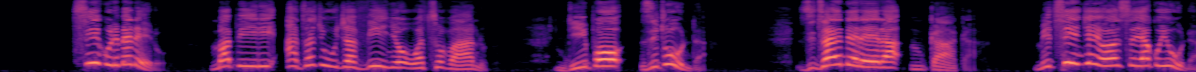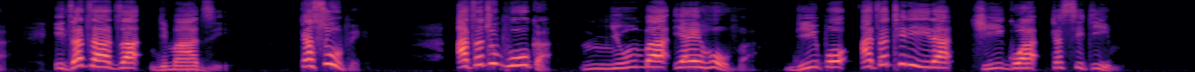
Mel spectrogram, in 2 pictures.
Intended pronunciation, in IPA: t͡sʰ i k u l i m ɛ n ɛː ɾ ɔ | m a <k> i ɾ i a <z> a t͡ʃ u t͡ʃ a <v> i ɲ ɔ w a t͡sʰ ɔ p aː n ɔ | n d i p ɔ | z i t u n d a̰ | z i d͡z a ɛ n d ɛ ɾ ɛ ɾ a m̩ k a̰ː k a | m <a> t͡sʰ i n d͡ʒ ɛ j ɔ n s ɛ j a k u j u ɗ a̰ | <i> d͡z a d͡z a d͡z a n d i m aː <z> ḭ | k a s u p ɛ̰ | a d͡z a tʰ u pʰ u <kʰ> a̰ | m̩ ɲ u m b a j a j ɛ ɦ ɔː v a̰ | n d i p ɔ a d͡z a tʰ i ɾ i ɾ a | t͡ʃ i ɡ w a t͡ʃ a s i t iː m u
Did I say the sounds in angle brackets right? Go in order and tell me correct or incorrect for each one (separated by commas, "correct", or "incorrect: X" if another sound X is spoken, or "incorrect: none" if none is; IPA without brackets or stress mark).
incorrect: p, incorrect: d͡z, correct, incorrect: i, correct, incorrect: d͡z, incorrect: k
